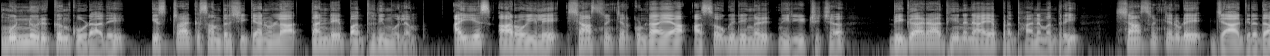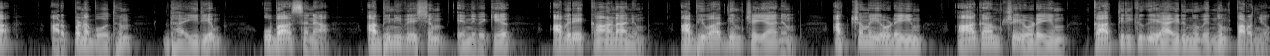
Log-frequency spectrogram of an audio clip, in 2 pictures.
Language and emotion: Malayalam, neutral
